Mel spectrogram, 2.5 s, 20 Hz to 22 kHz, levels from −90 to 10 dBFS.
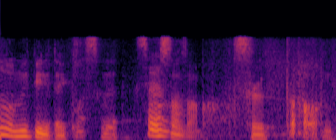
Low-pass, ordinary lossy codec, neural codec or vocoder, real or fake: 7.2 kHz; none; codec, 16 kHz, 0.5 kbps, X-Codec, HuBERT features, trained on balanced general audio; fake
